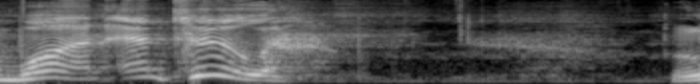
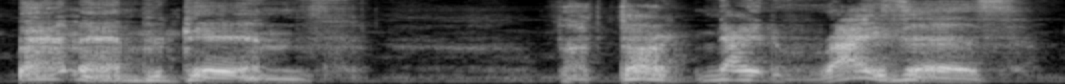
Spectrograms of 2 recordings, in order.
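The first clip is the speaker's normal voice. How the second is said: lower, slow, gruff-sounding title read; mock Batman voice; 6 semitones lower, slower than usual. Collector reads his Batman movies, mock dark hero voice. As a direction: growl the titles like a brooding hero.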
